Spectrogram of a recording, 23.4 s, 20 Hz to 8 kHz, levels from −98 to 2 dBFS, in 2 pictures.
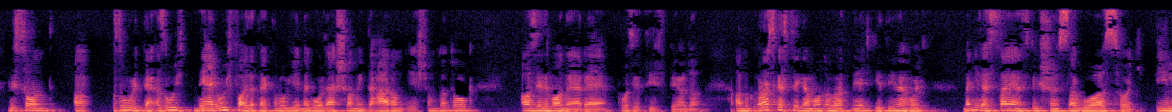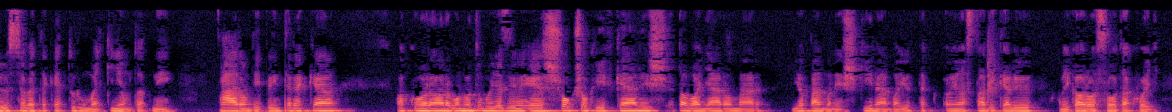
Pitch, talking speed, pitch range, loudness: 125 Hz, 160 wpm, 115-135 Hz, -25 LUFS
